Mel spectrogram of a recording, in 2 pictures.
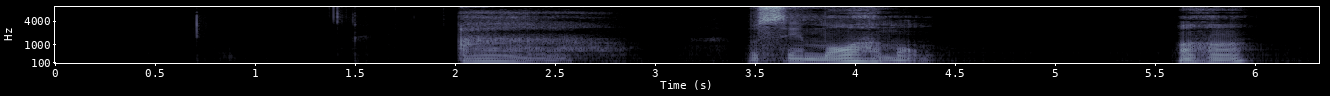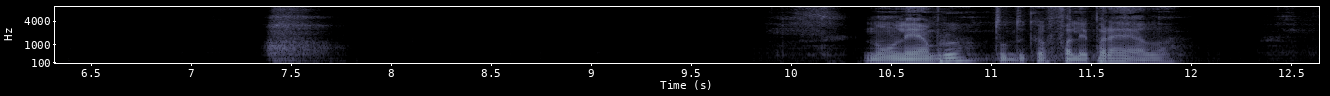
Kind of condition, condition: setting, large echoing room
